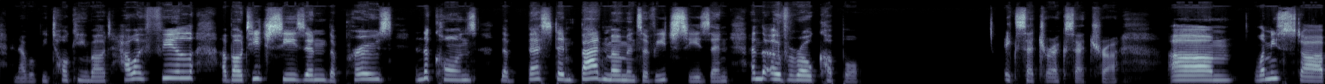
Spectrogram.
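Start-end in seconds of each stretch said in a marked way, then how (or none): 0.1-10.6 put-on British accent. Opening a podcast episode about Bridgerton: put-on British voice. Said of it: "Let me stop with the British voice".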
